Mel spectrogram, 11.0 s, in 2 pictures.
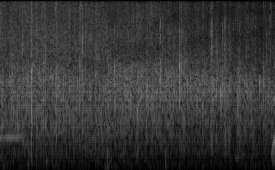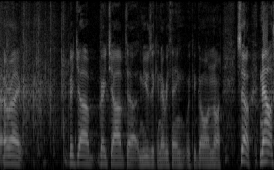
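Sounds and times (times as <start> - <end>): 
audience applause: 0.0 - 6.9
speech: 5.6 - 6.1, 6.9 - 10.9.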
